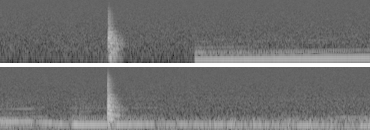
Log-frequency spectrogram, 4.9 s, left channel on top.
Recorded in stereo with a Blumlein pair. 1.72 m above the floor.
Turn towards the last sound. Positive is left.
turn(degrees=-45)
